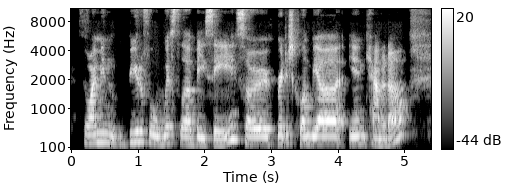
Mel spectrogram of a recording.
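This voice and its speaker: A woman speaks in an Australian accent at a moderate pace. Her medium pitch has ordinary pitch variation. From Australia, Sydney northern beaches. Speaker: travel blogger and photographer. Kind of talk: podcast interview.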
